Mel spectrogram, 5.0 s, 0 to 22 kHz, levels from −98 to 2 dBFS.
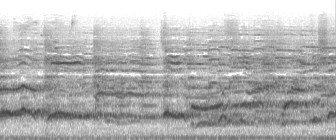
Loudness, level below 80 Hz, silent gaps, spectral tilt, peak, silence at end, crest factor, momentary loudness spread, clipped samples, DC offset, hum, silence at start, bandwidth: -30 LUFS; -52 dBFS; none; -0.5 dB/octave; -18 dBFS; 0 s; 12 dB; 7 LU; under 0.1%; under 0.1%; none; 0 s; 14.5 kHz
